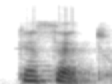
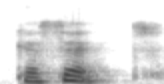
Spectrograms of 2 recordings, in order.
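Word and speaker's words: cassette: ريكوردر لكن الشريط اسمه كاسات وناخد بالنا من النطق اسمها كاسات مش كاس تمام يبقى الستس بتاعنا على المقطع التاني كاسات تمام الكاسات ممكن ان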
